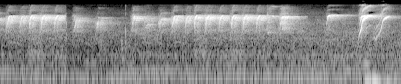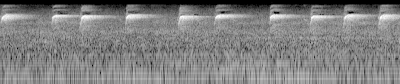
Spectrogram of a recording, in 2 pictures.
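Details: A siri-siri bird in full song, used as a lure and tutor recording: a dense run of high trilled chirps, then evenly spaced short high notes repeated about twice each second.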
